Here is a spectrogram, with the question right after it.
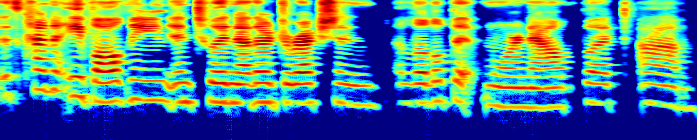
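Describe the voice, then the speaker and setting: With an ordinary speaking voice, a woman at medium pitch talks at a moderate pace with ordinary pitch variation and hardly any pauses. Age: 50s. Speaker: podcast host and psychic reader. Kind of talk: interview.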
